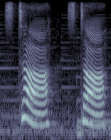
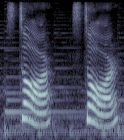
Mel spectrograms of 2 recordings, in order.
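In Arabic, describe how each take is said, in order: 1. صوت الـ R في الآخر بيتحذف. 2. صوت الـ R في الآخر بيتنطق.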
